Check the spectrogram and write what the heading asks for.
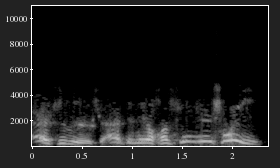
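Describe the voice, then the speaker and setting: A man's voice: extremely high pitch, big pitch swings, fast. A man with an Algerian accent on a phone call, rambling and haggling to sell old goods, heard over a phone line. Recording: tinny dry phone line.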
